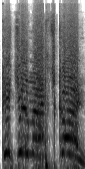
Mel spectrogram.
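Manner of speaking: put-on very high, shouted voice in a Scottish accent. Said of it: "I did Scottish then, sorry".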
